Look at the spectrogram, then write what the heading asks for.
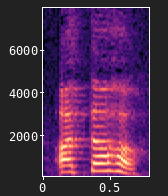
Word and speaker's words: अतः: इसमें देखिए, जैसे फर्स्ट वर्ड है हमारा अतः, तो इसका प्रोनाउंसिएशन जब करते हैं, उच्चारण करते हैं, तो ह शब्द आ रहा है, अतः। ह का मतलब विसर्ग से आता है।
